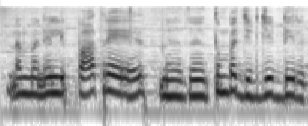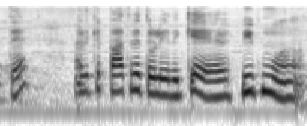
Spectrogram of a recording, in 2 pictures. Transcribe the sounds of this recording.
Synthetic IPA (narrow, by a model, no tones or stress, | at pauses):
nɐmːɐnɛɭlːipaːt̪ɾe | t̪ʊmbɐd͡ʒɪʈd͡ʒɪʈːɪɾɯt̪ːe | ɐðɯkːɯpaːt̪ɾet̪ːɔɭɪjɐðɯkːɯʋiːpmo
